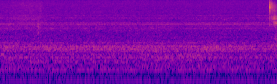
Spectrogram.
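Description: Steady room tone: an even low hiss with a faint hum underneath, no distinct events.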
